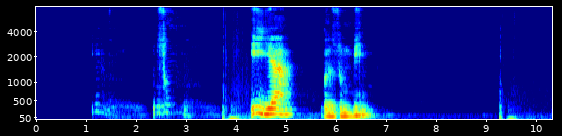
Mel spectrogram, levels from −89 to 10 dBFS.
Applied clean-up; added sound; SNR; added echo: neural mask model DeepFilterNet 3.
